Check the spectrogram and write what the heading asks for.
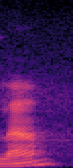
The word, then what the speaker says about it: ل: It is pronounced from the tongue. And I'm not going to place much emphasis because this letter is actually identical, not similar, but pretty much identical to the letter L in the English language.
